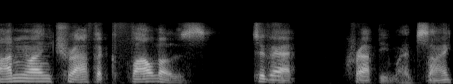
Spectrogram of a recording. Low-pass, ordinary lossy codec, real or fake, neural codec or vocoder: 7.2 kHz; AAC, 32 kbps; fake; codec, 16 kHz, 0.5 kbps, FunCodec, trained on Chinese and English, 25 frames a second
